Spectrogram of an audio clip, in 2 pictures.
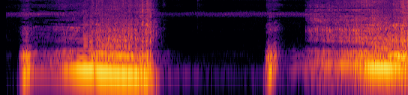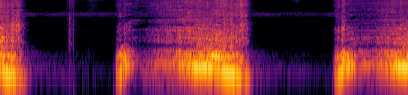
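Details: An African lion roars at night in long, deep, rasping bursts, each sliding downward, with short silences between.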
